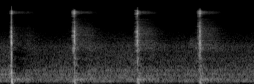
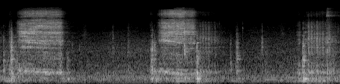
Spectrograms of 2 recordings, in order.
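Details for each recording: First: 1933 John Deere Model E 1.5HP hit-and-miss engine, igniter out on the bench wired to a coil after sanding the contacts: five crisp, sharp snaps about 0.6 s apart, a strong regular spark, so the igniter is sparking normally. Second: 1933 John Deere Model E 1.5HP hit-and-miss engine hand-cranked: slow swishing pulls with no firm compression puff, little to no compression, with rings suspected stuck.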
